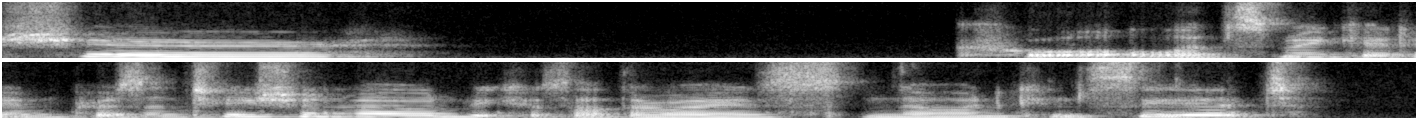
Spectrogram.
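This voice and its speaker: A woman speaks in a plain, everyday voice with lively intonation. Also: fairly high pitch for a woman, fairly slow pace. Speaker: tech coach. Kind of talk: live webinar tutorial. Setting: live stream video call.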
